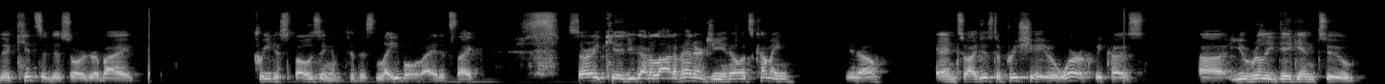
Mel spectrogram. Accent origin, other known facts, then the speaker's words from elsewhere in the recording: Switzerland; when I grew up in Switzerland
